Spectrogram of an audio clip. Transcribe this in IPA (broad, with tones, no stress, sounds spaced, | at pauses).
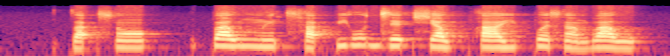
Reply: t̪ a˨ ʔ s ɔ̃˧ | p a˦ w m ĩ˧ t͡sʰ a˨ ʔ p j u˦ d͡z e˦ ʔ ɕ a˧ w pʰ a˧ j p ə˦ s ã˧ b a˥˧ w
